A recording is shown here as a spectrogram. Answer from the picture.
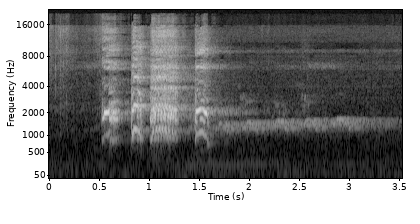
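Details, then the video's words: Hybrid junglefowl giving one crow of four quick segments, harsh and loud, whose last note lingers as a long, steady, gradually dying tone for about two seconds; background quiet. "#เสียงไก่ป่า #ไก่ป่าลูกผสม"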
